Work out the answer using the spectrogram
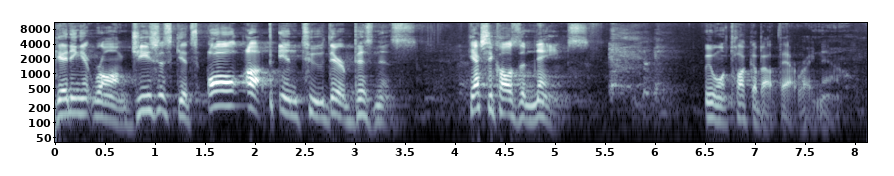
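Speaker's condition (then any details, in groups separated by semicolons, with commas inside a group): No condition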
